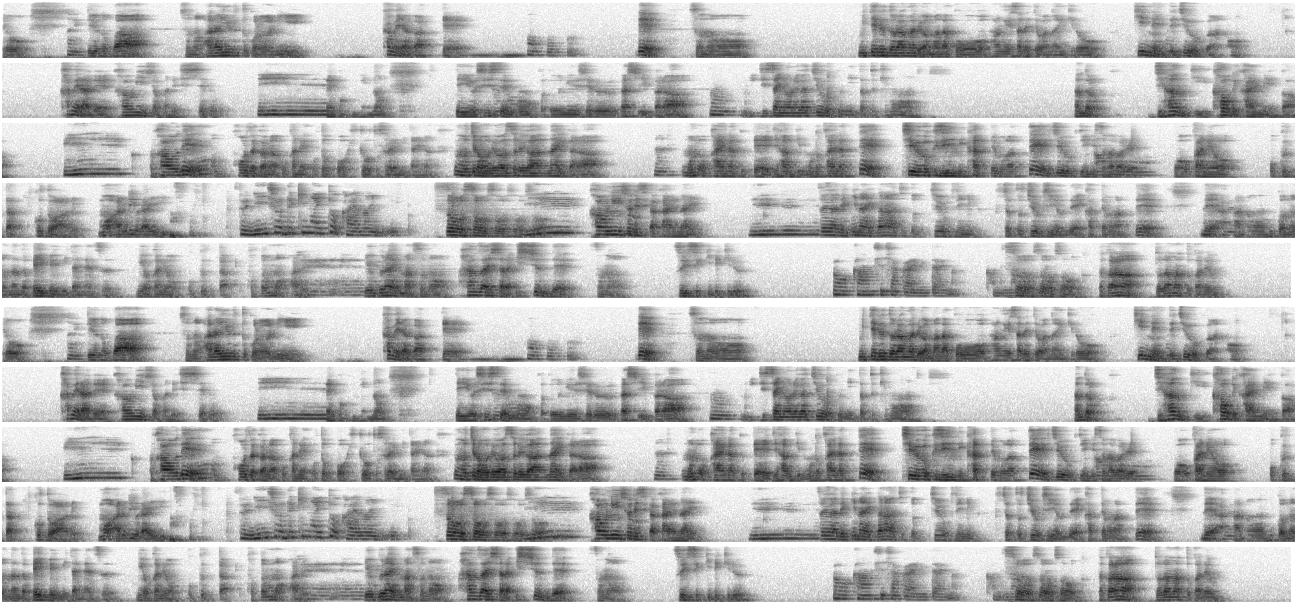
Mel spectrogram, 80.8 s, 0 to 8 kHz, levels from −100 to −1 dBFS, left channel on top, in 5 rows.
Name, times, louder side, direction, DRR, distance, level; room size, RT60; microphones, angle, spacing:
voice 1, 0.0-0.7 1.1-1.8 2.2-3.7 4.8-6.5 7.9-8.2 8.6-9.3 10.7-13.7 14.1-15.5 16.9-18.9 20.2-20.3 20.6-21.3 21.8-24.7 25.4-26.8 27.2-27.6 29.6-29.8 30.6-32.3 34.2-37.7 38.0-39.8 40.8-43.3 43.6-46.5 47.0-47.7 48.3-48.6 48.9-49.4 49.7-50.7 53.9-55.3 55.8-57.2 58.7-60.6 61.0-66.0 66.3-66.8 67.4-67.5 67.9-68.5 69.2-71.7 72.1-72.4 73.1-73.9 77.2-78.1 78.4-79.8, right 2 dB, 45° right, 2 dB, 0.7 m, -24 dB
voice 2, 6.6-7.2 14.5-14.7 19.3-20.3 22.3-22.7 25.0-25.3 33.1-33.8 34.5-34.9 38.5-38.6 40.5-40.7 46.0-46.7 50.1-50.2 51.4-53.4 55.0-55.6 56.0-56.5 57.8-59.3 63.5-64.0 68.3-69.2 75.0-76.6 76.9-77.8, equal, 15° left, 1 dB, 0.5 m, -28 dB
2.7 x 2.3 x 3.2 m, 0.33 s
head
